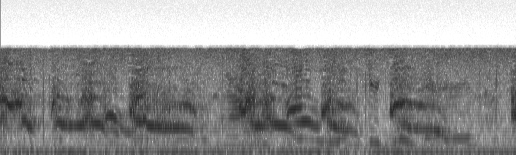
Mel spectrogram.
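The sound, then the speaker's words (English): A dog yelps and whines after its tail is stepped on, giving several bursts of high, wavering cries with sliding pitch over a steady low hum. “be careful. Don't step on Daisy's tail.”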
